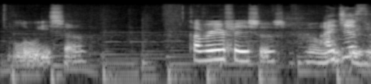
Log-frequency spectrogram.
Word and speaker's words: Luisa: okay there and then the next one is luisha it's louisa not louisa louisa it's louise it doesn't go drip drip drop whatever it's how's it go it's pronounced luisa cover your faces i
